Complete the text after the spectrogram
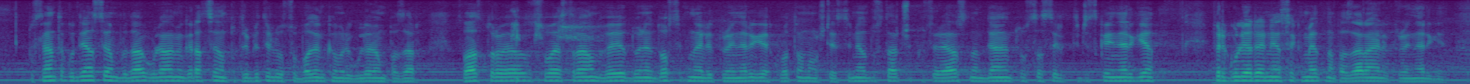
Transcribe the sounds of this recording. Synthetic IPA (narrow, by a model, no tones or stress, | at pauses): poslɛd̪ət̪əɡod̪inəsɛnɐblʲʊd̪avəɡolʲamɐmiɡɾat̪sijənɐpot̪ɾɛbit̪ɛliosvobɔd̪ɛnkɐmɾɛɡʊlʲiɾɐnpɐzaɾ | t̪ovast̪ɾɔsvɔjəst̪ɾɐnad̪ovɛd̪ɛd̪onɛd̪ɔst̪ipnɐɛlɛk̚t̪ɾoɛnɛɾɡʲijəkvɔt̪ənɐopʃt̪ɛst̪vɛnijəd̪ost̪at͡ʃikosɛɾʲalosnɐvd̪ʲanɛt̪osəsɛlɛk̚t̪ɾit͡ʃɛ̥skəɛnɛɾɡʲijə | fɾɛɡʊlʲiɾɐniəsɛkmɛnt̪nɐpɐzaɾnɐɛlɛk̚t̪ɾoɛnɛɾɡʲijə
